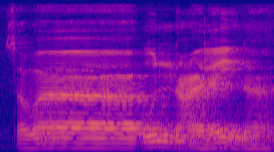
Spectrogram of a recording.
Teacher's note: ഇദ്ഹാർ ഹൽഖി നൽകി തൻവീനിനെ വെളിവാക്കേണ്ടതാണ്. അല്പം പോലും മണിക്കാതെ വ്യക്തമാക്കി ഉച്ചരിക്കണം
